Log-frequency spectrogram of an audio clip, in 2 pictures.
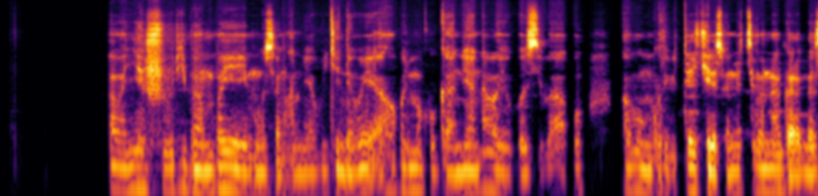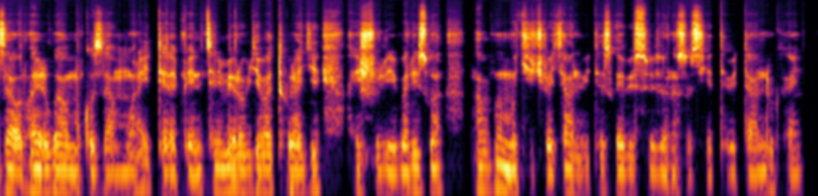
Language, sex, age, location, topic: Kinyarwanda, male, 25-35, Huye, education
